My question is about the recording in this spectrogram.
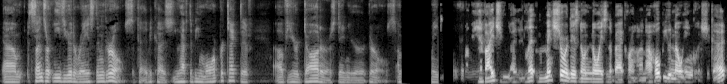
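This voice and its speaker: Low-voiced New York man rambling on a livestream. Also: expressive, a little slow, husky. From Brooklyn, New York, USA. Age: 40s. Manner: rambling, repeats "okay?" often. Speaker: livestream host giving relationship advice. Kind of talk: casual livestream monologue.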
